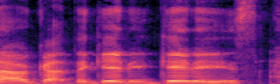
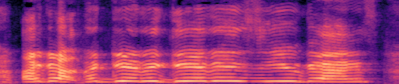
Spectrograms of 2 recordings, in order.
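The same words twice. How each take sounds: First: Said in the usual way. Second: High, loud giddy squeal. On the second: Real, not acted. Vlogger confessing the giggles to viewers, giddy squeal. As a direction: squeal it out, overcome with giddiness.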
